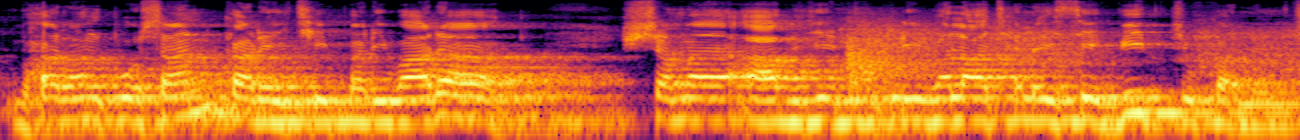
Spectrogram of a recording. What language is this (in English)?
Maithili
